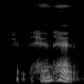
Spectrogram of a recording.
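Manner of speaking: soft whispered aside; whispered hint. Shown as a demonstration. Teacher slipping a clue for the second syllable, whispered. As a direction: whisper it quickly as a secret clue.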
